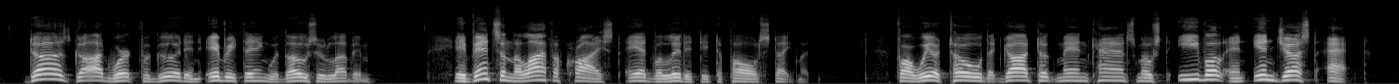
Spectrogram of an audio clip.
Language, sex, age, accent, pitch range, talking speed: English, male, 60-79, American, 130-185 Hz, 155 wpm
